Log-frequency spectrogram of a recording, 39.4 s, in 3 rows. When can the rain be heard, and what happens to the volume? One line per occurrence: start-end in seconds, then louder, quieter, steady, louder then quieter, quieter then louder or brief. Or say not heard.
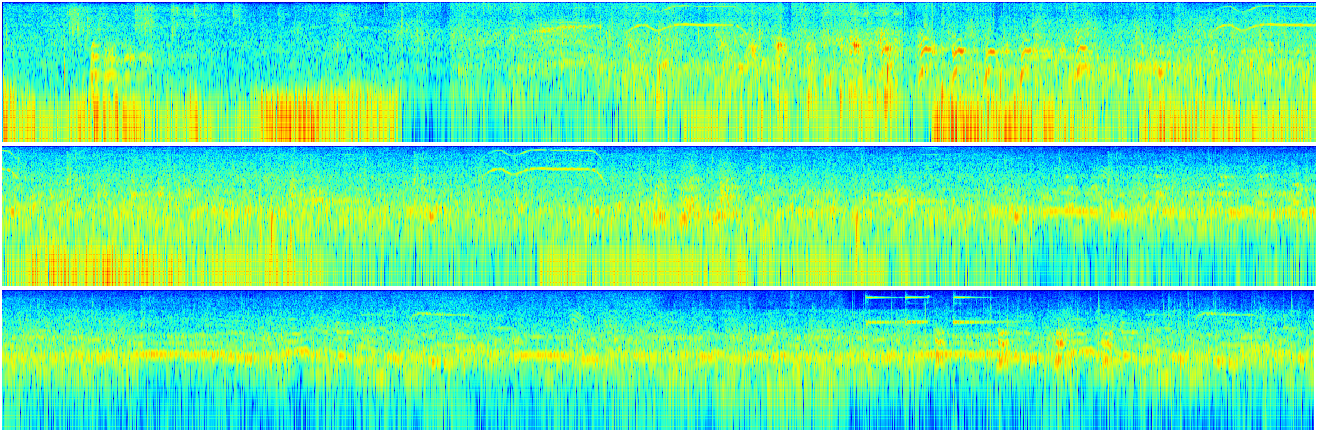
0.0-39.3 quieter.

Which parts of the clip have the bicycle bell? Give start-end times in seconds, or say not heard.
34.9-36.2.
